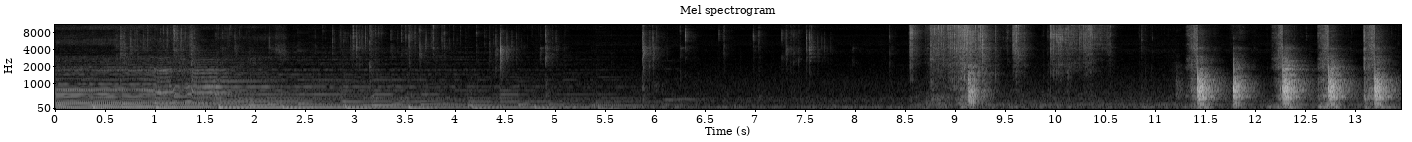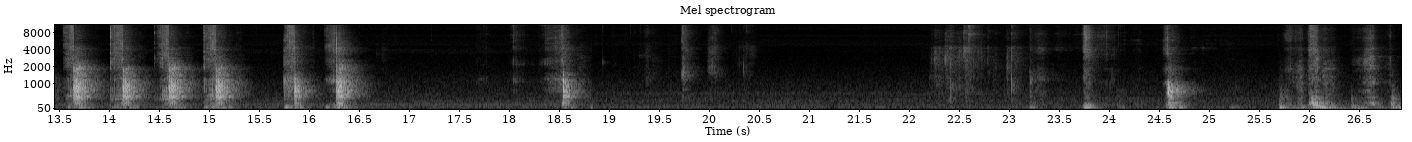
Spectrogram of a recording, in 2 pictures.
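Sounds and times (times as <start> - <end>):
knife slicing onion on wooden board: 11.2 - 16.6, 18.3 - 18.8, 25.7 - 26.9.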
